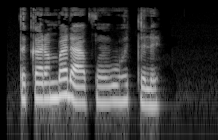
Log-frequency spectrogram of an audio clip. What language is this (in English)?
Dagbani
